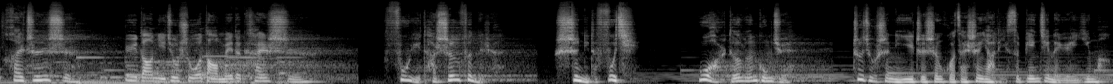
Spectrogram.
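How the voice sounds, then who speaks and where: A man's voice: medium pitch, expressive, fairly quick, lightly acted. Guarded young knight in long reverb, acted by a man. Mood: reserved, wistful. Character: guarded, proud young male knight vice-captain. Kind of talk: animated drama dubbing with inner monologue. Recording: long reverb, loud music behind. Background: music.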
